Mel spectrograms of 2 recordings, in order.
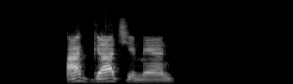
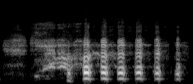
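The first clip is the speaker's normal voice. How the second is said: high laugh; 13 semitones higher, 4 dB louder than usual. Real, not acted. Laughs at own dog voice.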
